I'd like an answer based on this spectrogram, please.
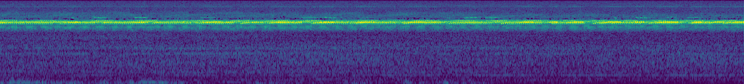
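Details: Autumn night insect chorus at Tsukimi no Mori, Kaizu, Gifu Prefecture, Japan, above the lights of the Nobi Plain: continuous high metallic trill, steady for the whole stretch, over soft low-frequency ambient noise.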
